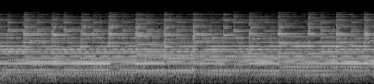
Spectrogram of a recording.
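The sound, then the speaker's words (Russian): Church bells peal continuously, several bells struck in a quick, overlapping rhythm with bright ringing tones that sustain and blend, loud, with no voices; the bell ringing carries over the waters of the Tom River, following boats in a revived cross procession in the Kuzbass Metropolis, Russia, from Luzhba station to Zeledeevo village. “И теперь по воде Тами плывут колокольные звоны, плывут следом за катерами и крестным ходом от истоков Тами у станции Лужба до деревни Зеледеева”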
